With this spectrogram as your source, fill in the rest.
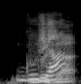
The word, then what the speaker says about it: Gouja: Alors, ça s'écrit, plus loin Gouja, G-O-U-J-A.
